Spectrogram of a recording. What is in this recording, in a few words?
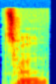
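"cong2", Chinese; Cours-de-Chinois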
